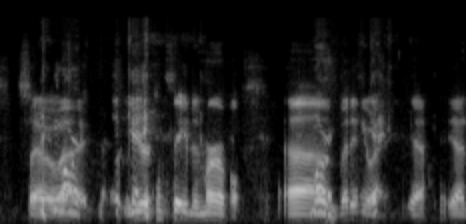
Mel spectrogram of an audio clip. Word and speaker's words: Maryville: One, it is spelled Maryville, but if you live in Knoxville, it's called Merville. So, Merville. So like most of the natives in East Tennessee call it Merville.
